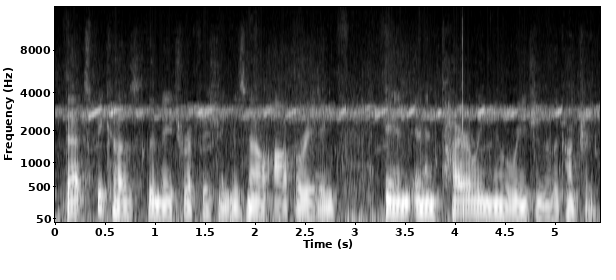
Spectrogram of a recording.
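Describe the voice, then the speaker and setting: A man in his fifties hosting a fishing vlog, explaining things to camera in a conversational, measured way with wry asides. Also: medium pitch, background noise. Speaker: fishing channel host. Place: small indoor room at a desk with a computer.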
